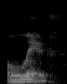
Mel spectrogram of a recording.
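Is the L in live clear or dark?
dark. The L is dark.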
